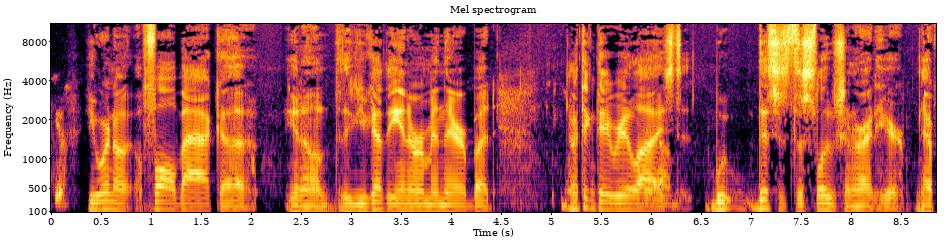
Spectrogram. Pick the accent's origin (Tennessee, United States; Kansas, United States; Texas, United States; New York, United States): Kansas, United States; We growing up in Kansas, you played sports.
